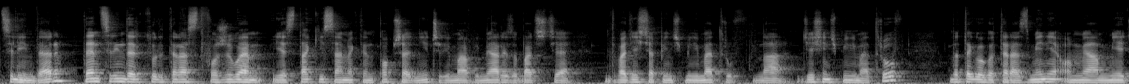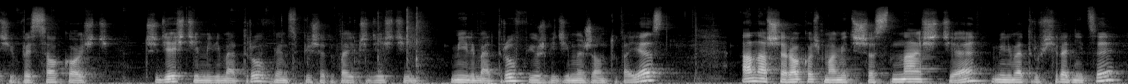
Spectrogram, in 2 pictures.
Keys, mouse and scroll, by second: 13.1-16.4 drag.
